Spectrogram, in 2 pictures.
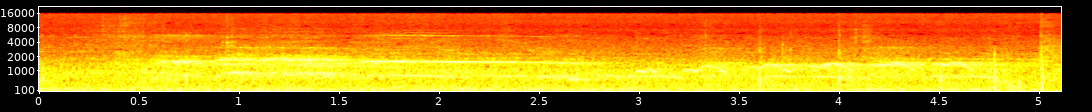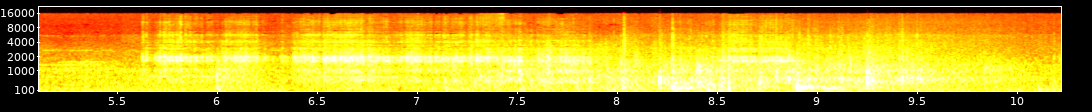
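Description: A rooster crowing: a long, strong call from about six to eight seconds in, with fainter wavering calls in the first few seconds.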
